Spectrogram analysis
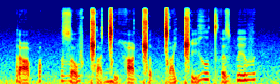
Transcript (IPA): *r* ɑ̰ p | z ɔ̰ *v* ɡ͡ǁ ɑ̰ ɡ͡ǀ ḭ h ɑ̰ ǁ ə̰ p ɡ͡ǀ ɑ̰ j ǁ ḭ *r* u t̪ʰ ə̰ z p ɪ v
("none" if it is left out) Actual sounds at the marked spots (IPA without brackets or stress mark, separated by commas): ɾ, v, ɣ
